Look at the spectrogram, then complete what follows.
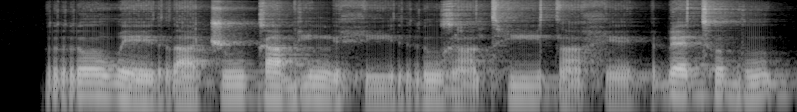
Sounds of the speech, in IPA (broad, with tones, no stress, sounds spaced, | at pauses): r oː˦ w eː˨ r a˨ t͡ʃ uː˦ k a˦ b i˦ ŋ ɪ˨ h iː˨ r u˦˨ ɣ ã˨ tʰ iː˦ t ã˨ h ɪ˦ | ɓ ɛ˦ tʰ ʊ˦ b u˨˦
